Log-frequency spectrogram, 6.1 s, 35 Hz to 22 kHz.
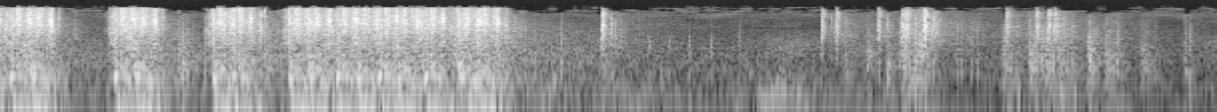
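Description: Bursts of automatic gunfire aimed at a helicopter dropping off troops in the military video game Arma 3, several loud rapid volleys first, then sparser, quieter shots and distant fire.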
